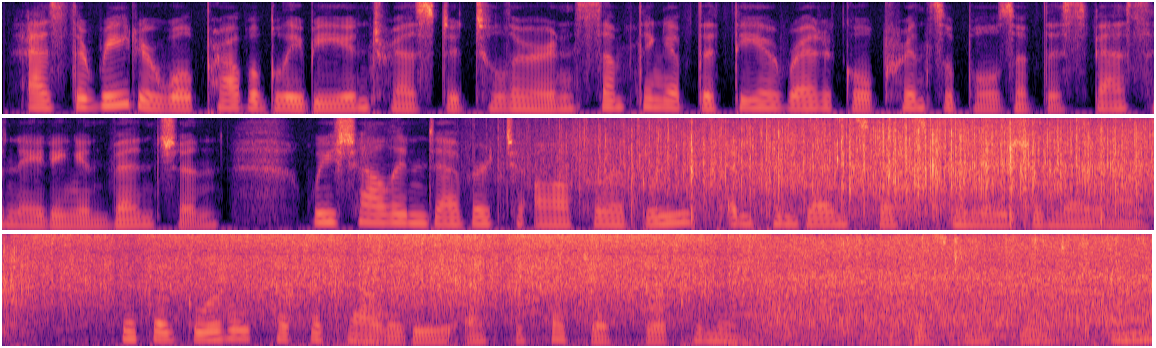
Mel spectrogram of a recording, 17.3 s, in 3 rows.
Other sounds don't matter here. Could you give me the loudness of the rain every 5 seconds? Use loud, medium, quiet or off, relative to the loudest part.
off, medium, loud, loud.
